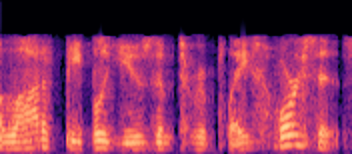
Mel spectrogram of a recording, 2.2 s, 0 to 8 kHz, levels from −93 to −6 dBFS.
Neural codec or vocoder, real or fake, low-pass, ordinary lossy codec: none; real; 7.2 kHz; AAC, 16 kbps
